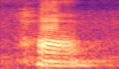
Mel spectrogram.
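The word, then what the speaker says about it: harm: लेकिन हार्म आपको नहीं बोलना है। आपको बोलना है हार्म। ठीक है? हार्म। यानी कि इसमें जो आर लेटर है वह साइलेंट आपको रखना है। हार्म।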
